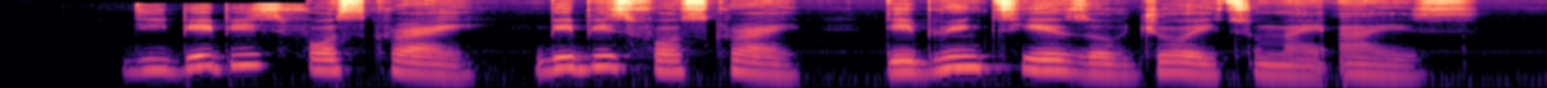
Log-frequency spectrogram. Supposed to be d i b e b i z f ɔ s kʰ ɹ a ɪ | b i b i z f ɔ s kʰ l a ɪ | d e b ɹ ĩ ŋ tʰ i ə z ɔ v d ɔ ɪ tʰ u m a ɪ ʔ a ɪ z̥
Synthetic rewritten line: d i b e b i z f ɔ s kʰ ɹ a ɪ | b e b i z f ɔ s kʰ ɹ a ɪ | d e b ɹ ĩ ŋ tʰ i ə z ɔ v d͡ʒ ɔ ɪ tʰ u m a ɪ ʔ a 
